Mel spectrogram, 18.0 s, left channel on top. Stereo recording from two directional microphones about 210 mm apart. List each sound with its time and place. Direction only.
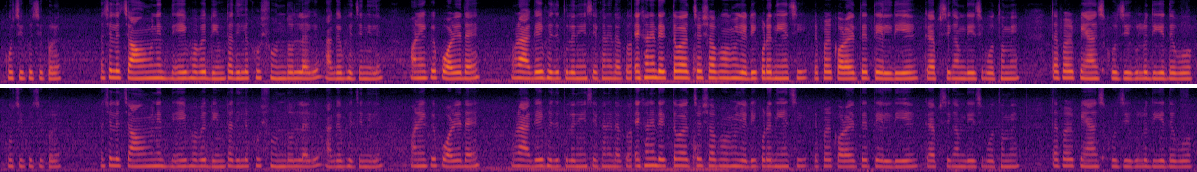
1.5 s a woman's voice: 25° left (ahead or behind)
